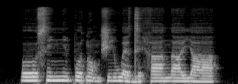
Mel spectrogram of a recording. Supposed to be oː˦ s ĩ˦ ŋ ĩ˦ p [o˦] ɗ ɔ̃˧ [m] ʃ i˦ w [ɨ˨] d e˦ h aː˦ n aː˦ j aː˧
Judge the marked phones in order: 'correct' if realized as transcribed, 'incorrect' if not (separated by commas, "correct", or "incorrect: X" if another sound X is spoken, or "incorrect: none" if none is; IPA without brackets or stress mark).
correct, correct, incorrect: ɛ˨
